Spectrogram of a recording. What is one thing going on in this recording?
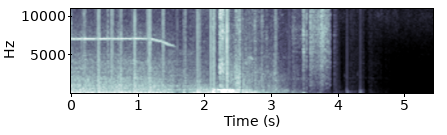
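A truck engine rumbles low and steadily, then cuts out.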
